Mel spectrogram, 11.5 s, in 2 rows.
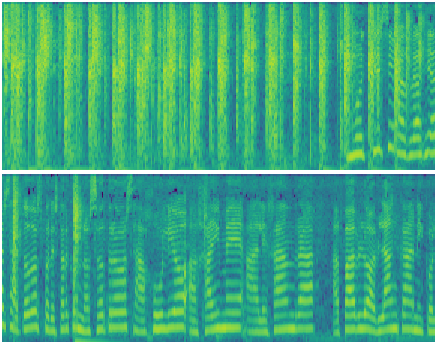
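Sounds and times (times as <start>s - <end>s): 
crowd applause: 0.0s - 4.7s
speech: 4.8s - 11.5s.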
